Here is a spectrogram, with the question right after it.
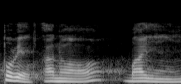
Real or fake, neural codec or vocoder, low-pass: fake; codec, 16 kHz, 2 kbps, FunCodec, trained on LibriTTS, 25 frames a second; 7.2 kHz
